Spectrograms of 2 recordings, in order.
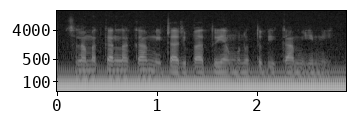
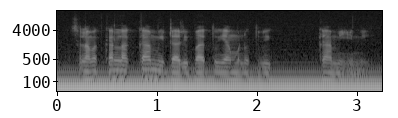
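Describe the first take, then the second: No difference in how they are said.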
